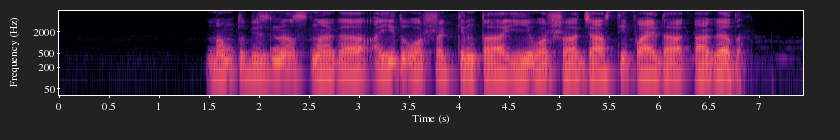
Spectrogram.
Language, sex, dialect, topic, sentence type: Kannada, male, Northeastern, banking, statement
